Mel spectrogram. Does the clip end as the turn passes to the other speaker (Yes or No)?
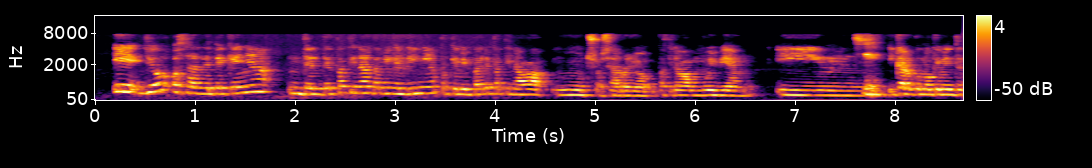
No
